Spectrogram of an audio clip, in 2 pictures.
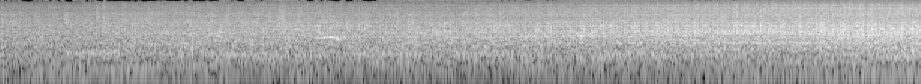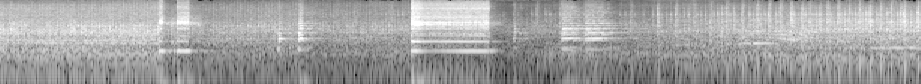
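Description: Car horn honking from a vehicle passing close by: a few short toots about eleven and twelve seconds in, one long blast at about thirteen seconds, and one more toot a second later. Before the horn, engine noise and voices grow steadily louder as the vehicle approaches.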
